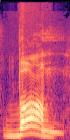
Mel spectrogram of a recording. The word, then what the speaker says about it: bomb: So that is called as even ಕನ್ನಡದಲ್ಲಿ ಬರೆಯುವಾಗ ಅದು ಬಾಂಬ್ ಅಂತಾನೆ ಬರೀತಾರೆ, but in English it is bomb.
